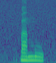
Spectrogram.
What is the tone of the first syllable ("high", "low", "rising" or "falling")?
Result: low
